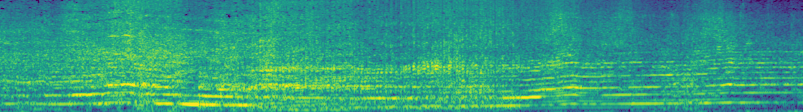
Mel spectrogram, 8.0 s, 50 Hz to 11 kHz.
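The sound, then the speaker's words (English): A McLaren MP4-4 Formula One car with a Honda engine screams past in a display of McLarens, its high-revving engine loud, pitch climbing and dropping through quick gear changes for about eight seconds with no voices. “That was an MP4-4, I think. Senna's, yeah, Honda.”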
